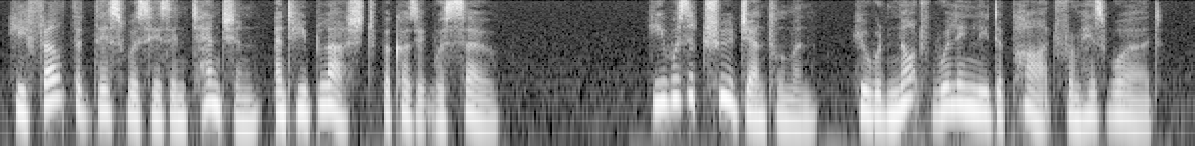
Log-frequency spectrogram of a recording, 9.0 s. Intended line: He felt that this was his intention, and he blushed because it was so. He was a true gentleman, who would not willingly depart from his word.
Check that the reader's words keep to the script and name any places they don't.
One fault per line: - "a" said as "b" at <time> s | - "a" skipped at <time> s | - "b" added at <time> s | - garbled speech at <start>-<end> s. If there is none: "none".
none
